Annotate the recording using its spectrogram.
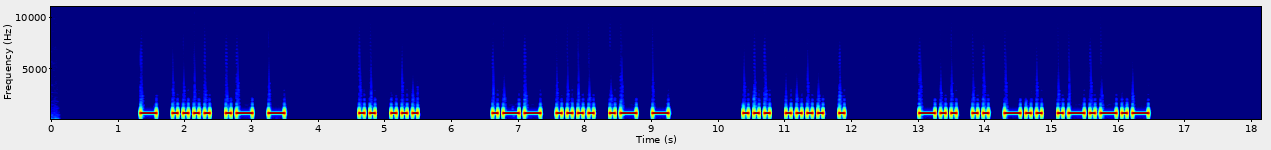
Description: Morse code, heard as a keyed tone, about 16 wpm, 700 Hz. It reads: THAT IS WHAT SHE DID.
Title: 2x Word-Spacing - Sentences from Top 100 Words - 15wpm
